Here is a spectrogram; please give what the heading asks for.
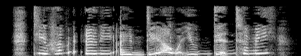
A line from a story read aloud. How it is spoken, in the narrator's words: She screamed, shaking her fists in the air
